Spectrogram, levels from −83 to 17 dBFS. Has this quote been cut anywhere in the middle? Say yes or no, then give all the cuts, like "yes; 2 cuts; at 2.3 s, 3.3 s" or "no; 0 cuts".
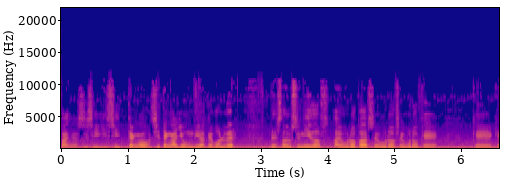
no; 0 cuts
